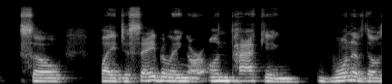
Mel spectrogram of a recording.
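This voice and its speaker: A somewhat breathy man with an American accent, fairly high in pitch, with monotone, flat intonation. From Ireland, County Kildare. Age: 50s. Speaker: tech company CEO. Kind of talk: interview conversation. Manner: hesitant, many fillers.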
